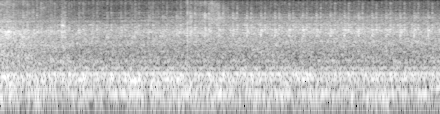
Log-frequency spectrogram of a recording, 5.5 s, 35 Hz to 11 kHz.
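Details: BMW E34 with M50B25 engine at idle: fast, light ticking from the top of the engine over a steady idle; hydraulic lifter tapping.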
